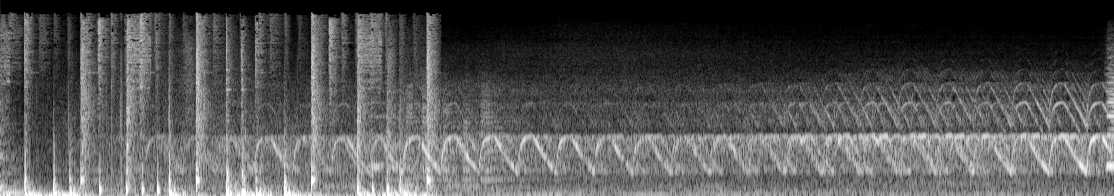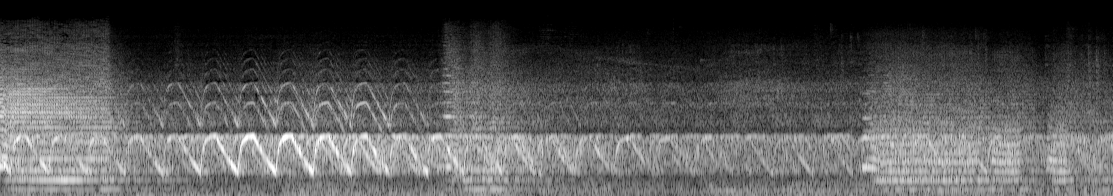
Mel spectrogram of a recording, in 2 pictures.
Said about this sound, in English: When you hear a siren, what's the first thing that comes to your mind? Sirens are a reminder of a powerful reality.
